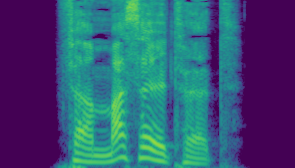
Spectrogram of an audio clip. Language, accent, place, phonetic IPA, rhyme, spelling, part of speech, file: German, Germany, Berlin, [fɛɐ̯ˈmasl̩tət], -asl̩tət, vermasseltet, verb, De-vermasseltet.ogg
- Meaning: inflection of vermasseln: 1. second-person plural preterite 2. second-person plural subjunctive II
